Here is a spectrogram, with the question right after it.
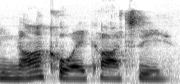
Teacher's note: the emphasis is on the first syllable there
